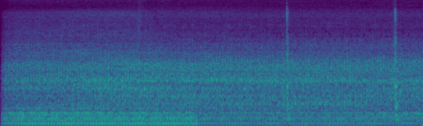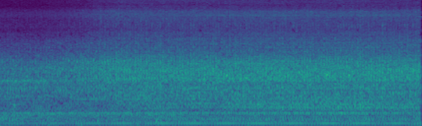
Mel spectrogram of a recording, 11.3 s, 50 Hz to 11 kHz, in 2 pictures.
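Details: Mercedes W204 diesel at idle with a leaking injector: a light, quick ticking (strong clattering) and a whistling hiss in that area, with burnt-on diesel residue around the leaking injector.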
